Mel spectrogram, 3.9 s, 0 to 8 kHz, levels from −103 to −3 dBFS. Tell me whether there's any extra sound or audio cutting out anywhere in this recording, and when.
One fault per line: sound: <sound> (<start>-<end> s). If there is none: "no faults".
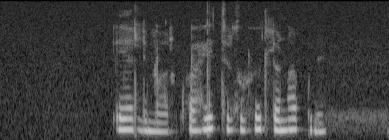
no faults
